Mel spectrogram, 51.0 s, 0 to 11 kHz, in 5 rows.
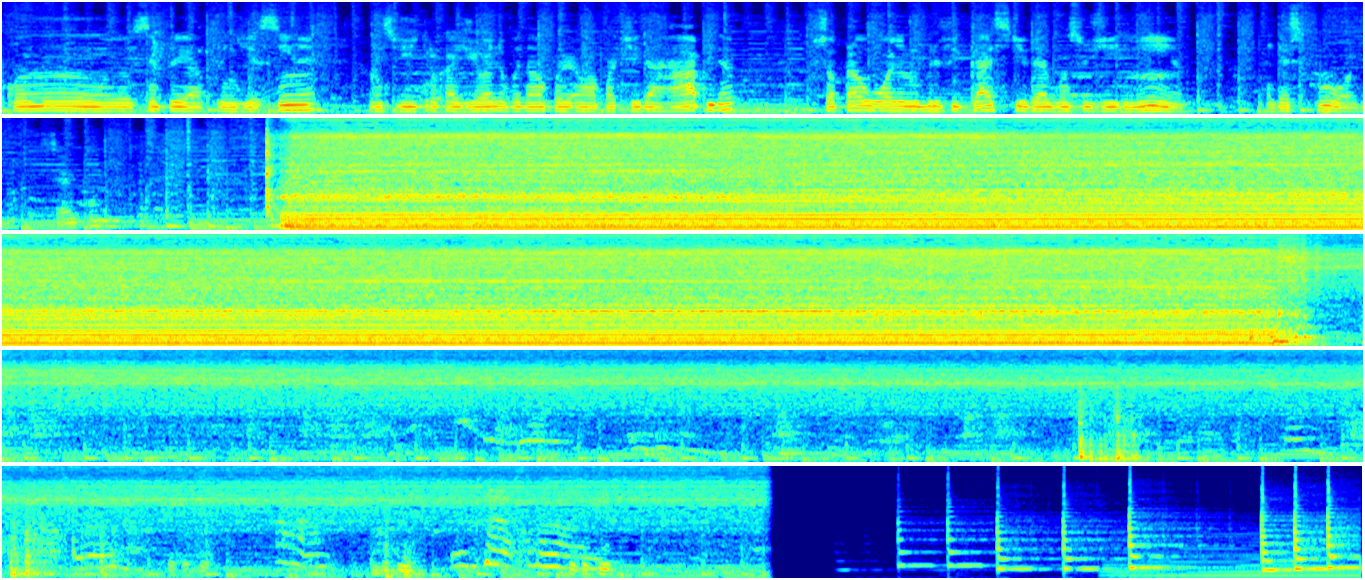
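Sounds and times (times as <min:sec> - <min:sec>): air compressor running: 0:12.2 - 0:46.6
steady hiss: 0:30.6 - 0:46.5.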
